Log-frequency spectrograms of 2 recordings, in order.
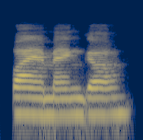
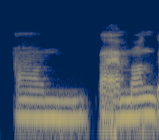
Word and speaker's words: Biamanga: Bayamanga, Bayamanga, I think is the right way to say it, and Gulaga.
